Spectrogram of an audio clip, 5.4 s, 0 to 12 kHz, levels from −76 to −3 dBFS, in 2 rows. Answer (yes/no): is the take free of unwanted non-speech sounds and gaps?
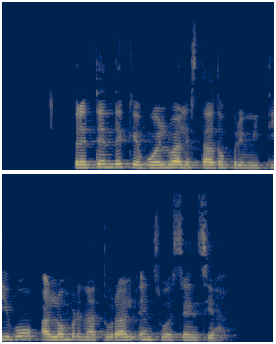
yes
